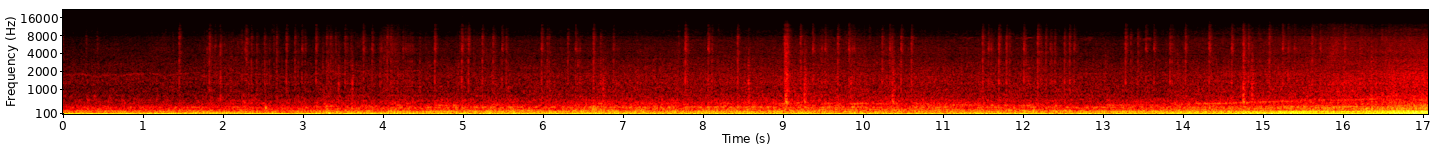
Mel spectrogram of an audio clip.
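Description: A 1978 Dodge Aspen R/T Super-Pak driving on the road, its engine a steady low rumble under continuous road and wind noise, loud and close from inside or near the car with no talking.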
